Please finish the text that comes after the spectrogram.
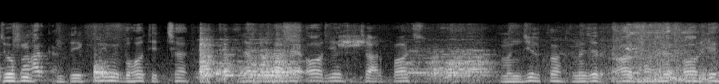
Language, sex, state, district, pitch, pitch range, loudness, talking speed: Hindi, male, Madhya Pradesh, Katni, 155 Hz, 140-165 Hz, -18 LUFS, 175 wpm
